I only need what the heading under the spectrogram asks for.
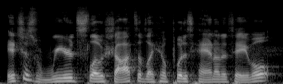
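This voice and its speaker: Quick, excitable male co-host with a mid-range voice, jokey movie banter. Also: mid-range voice. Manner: fast, excitable, jokes and acts out characters. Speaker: podcast co-host. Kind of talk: casual movie review chat.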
